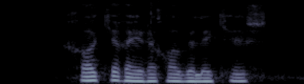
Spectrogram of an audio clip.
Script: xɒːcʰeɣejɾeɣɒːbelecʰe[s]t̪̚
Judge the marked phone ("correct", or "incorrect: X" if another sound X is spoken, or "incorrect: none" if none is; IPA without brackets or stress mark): incorrect: ʃ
